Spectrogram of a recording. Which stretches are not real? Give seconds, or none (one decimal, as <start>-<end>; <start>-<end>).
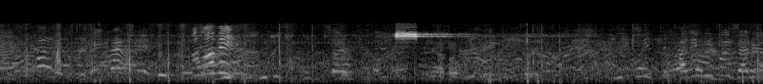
1.4-6.0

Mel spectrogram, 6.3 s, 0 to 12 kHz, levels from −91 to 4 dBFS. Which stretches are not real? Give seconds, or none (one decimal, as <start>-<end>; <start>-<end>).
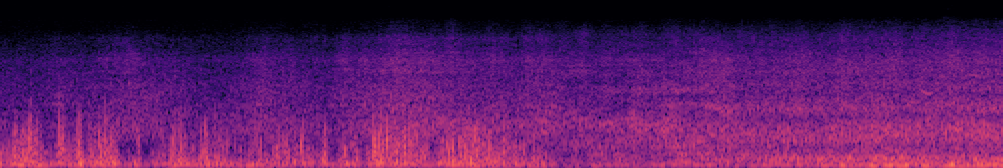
3.5-4.6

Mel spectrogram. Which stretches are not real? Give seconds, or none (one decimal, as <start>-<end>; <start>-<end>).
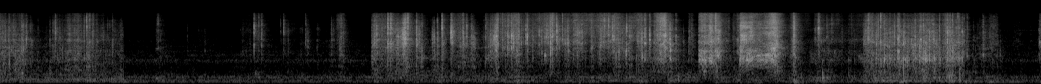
0.0-9.5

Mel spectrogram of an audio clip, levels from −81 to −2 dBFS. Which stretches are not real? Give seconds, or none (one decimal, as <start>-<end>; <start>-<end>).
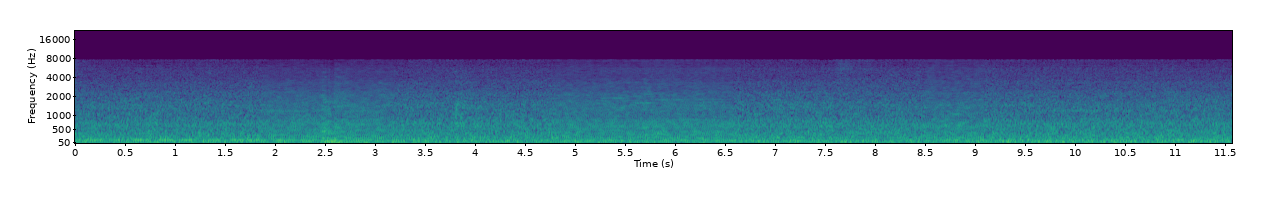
1.9-3.2; 4.8-6.6; 8.5-9.1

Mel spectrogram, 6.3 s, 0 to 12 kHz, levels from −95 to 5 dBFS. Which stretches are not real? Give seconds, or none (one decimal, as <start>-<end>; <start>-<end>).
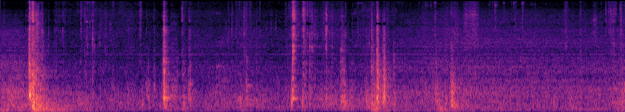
0.0-0.6; 1.2-2.2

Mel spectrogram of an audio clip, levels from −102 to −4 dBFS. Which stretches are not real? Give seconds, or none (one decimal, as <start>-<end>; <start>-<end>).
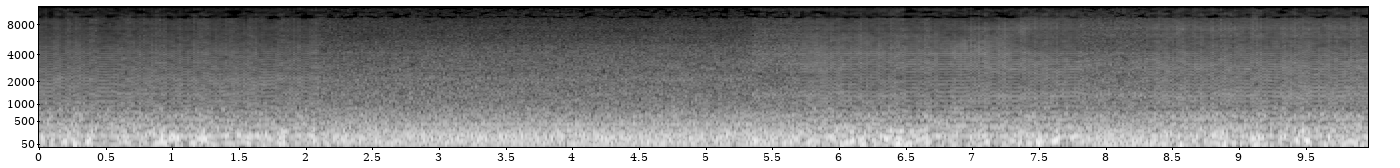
0.0-2.1; 5.7-7.8; 8.3-10.0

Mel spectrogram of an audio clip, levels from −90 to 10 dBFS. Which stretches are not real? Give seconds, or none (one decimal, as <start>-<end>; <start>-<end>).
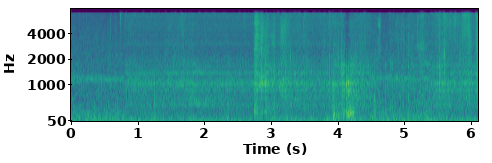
0.8-4.5; 5.4-6.1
